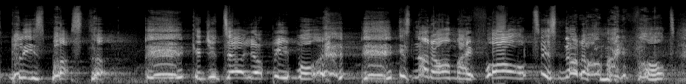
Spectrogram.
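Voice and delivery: high, slow, hammed-up sobbing plea; mock-weep through the words, pitch way up; crying Satan. Satan begging the pastor to tell his people, hammed-up sobbing. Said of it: "Satan, you're crying".

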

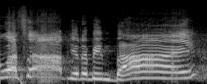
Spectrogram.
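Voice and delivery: high, drawn-out comic cry; comic panic. Acted. Onlooker fleeing the risen Lazarus, high comic panic. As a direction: call it out high, as if bolting.

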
